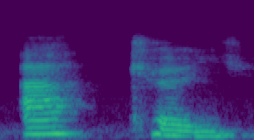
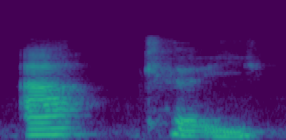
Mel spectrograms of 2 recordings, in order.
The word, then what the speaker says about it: accueil: We've got words like accueil, accueil, which means welcome, or the front desk in a hotel. G-U is pronounced like the g in go.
